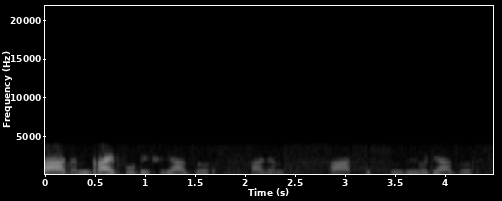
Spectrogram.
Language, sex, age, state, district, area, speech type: Kashmiri, female, 18-30, Jammu and Kashmir, Anantnag, rural, conversation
